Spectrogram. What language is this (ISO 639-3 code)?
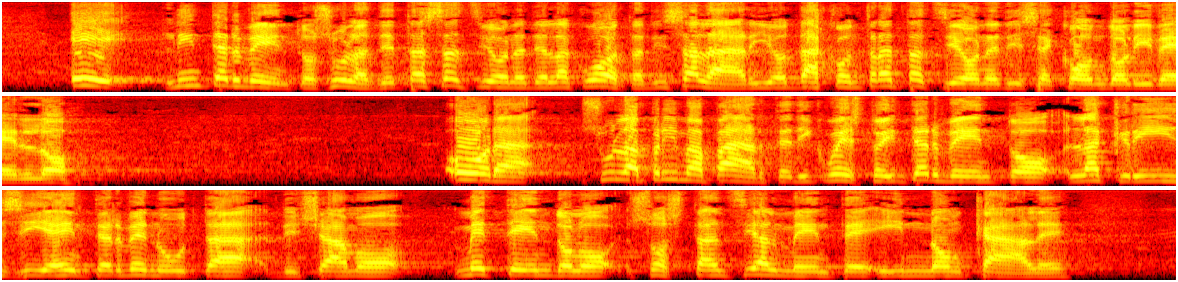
ita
